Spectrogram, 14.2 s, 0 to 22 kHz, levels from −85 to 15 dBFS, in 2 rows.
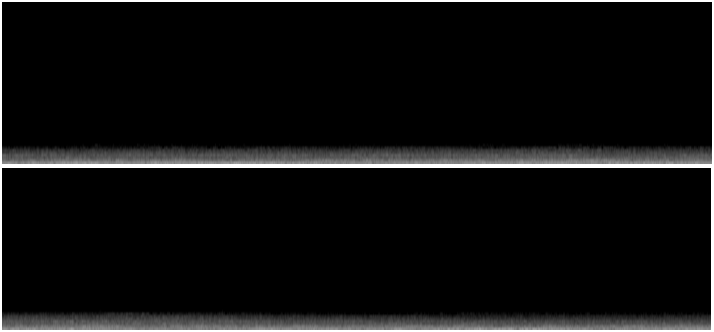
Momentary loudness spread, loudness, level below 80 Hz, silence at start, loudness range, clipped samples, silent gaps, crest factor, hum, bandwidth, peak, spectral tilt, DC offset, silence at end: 6 LU; -32 LUFS; -38 dBFS; 0 s; 3 LU; under 0.1%; none; 14 dB; none; 2.4 kHz; -16 dBFS; -14.5 dB/octave; under 0.1%; 0 s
